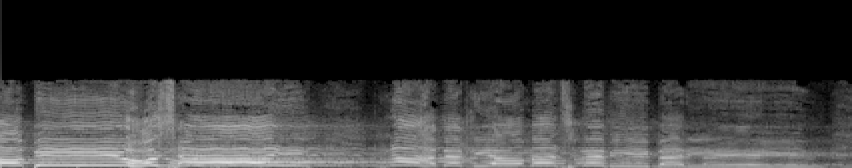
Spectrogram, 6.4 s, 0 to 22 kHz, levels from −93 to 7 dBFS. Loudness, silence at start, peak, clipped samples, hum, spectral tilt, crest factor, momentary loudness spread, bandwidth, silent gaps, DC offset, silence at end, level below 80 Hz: -15 LUFS; 0 s; 0 dBFS; under 0.1%; none; -2 dB/octave; 16 dB; 18 LU; 11.5 kHz; none; under 0.1%; 0.25 s; -56 dBFS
